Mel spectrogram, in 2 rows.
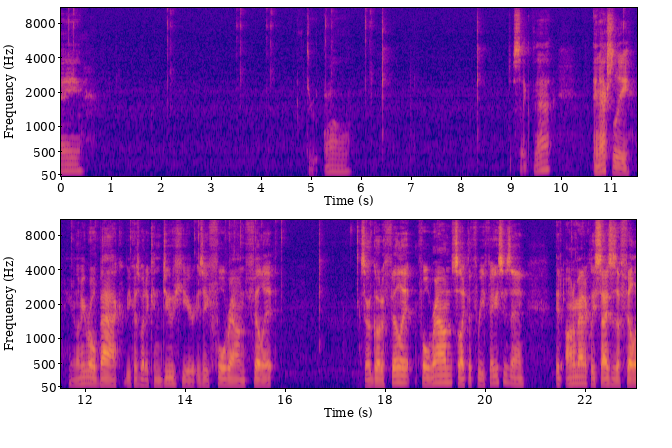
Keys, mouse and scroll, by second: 0.1 click, 2.1 click, 3.4 click, 4.1 click, 5.2 click, 6.0 click, 6.4 middle click, 7.6 scroll down 1, 7.8 scroll up 1, 8.3-9.6 middle drag, 11.2 click, 12.1 click, 12.8 click, 14.1 click, 14.7 click, 14.9 right click, 15.4 click, 15.7 right click, 16.6 middle click, 17.5 click, 19.4 middle click, 21.7 click.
